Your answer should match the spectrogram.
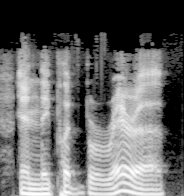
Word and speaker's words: Barbera: So it's from Northern Italy, probably more close to pronounced Barbera, given that it's Italian.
